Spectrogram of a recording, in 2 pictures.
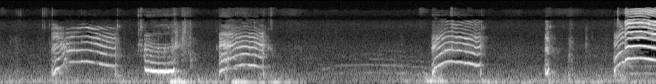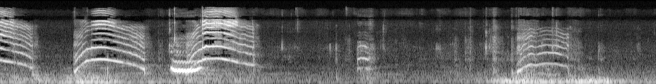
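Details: A mother cat named Zlata, just after giving birth, guards her newborn kitten on an afternoon walk as the cats Joanna and Ginger approach. Loud, arching meows come in separate bursts, some short and some drawn out, with quiet gaps between.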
